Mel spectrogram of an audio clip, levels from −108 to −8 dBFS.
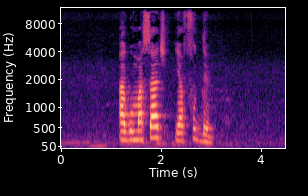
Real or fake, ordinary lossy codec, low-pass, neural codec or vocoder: real; Opus, 64 kbps; 10.8 kHz; none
